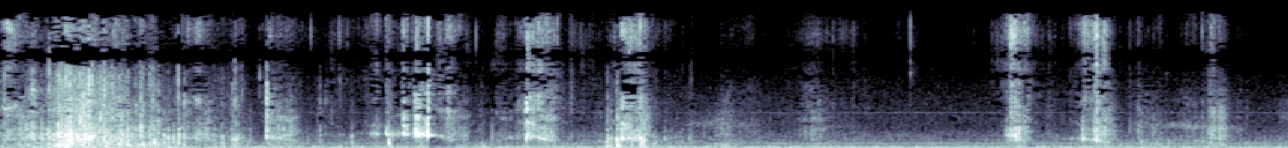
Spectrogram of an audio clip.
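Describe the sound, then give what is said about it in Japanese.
Someone munches a crunchy snack, with loud bursts of crackling bites early on, then sporadic softer crunches spaced a second or so apart, with no talking. “あなたも今日お菓子食ってたらあかんやんか。”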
